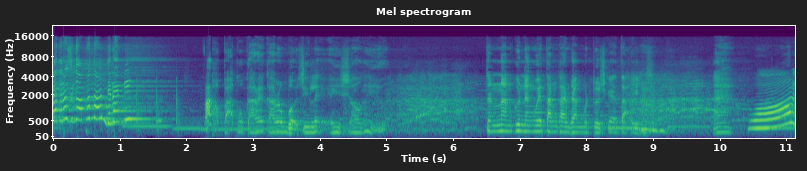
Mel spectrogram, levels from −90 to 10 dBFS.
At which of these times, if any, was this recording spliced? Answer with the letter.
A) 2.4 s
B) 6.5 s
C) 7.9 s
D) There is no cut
A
